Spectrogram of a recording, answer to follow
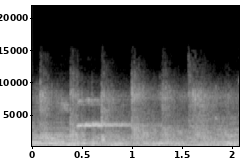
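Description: Basketball bouncing on a gym court among echoing shouts from players and spectators, with a brief high squeak about half a second in.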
